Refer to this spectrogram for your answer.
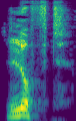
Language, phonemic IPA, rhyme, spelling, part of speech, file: German, /lʊft/, -ʊft, Luft, noun, De-Luft.ogg
- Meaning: 1. air, atmosphere 2. breeze, zephyr, breath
